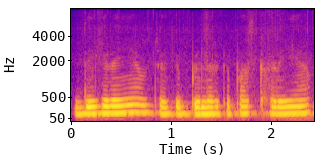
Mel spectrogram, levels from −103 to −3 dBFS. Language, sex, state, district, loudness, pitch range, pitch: Hindi, male, Bihar, Patna, -13 LUFS, 130-145 Hz, 135 Hz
